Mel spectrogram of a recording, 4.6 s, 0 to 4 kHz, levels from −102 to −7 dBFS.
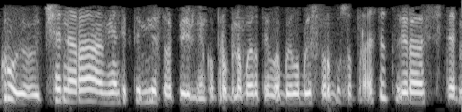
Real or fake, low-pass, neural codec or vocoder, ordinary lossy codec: real; 3.6 kHz; none; MP3, 24 kbps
